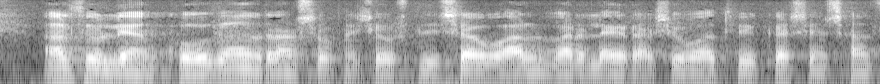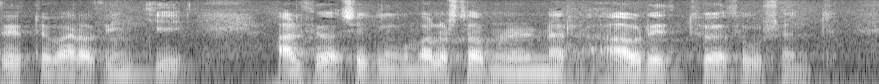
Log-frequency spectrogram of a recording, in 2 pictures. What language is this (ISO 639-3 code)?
isl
